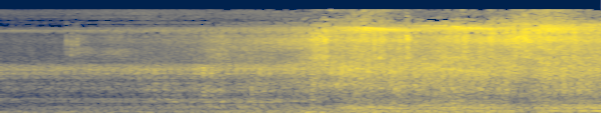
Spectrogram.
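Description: Passenger train approaching and passing close by at speed: a rising rush of wheels on rail and air that becomes loud about three seconds in and stays loud as the carriages go by, with a low hum underneath.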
